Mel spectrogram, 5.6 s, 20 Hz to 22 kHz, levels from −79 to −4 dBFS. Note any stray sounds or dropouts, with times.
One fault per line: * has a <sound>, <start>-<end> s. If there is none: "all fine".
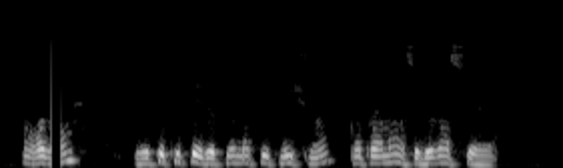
* has a dropout, 0.5-0.6 s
